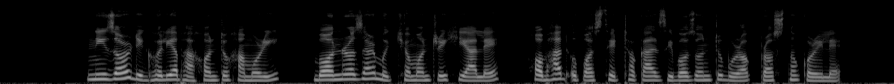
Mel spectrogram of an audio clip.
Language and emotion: Assamese, neutral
